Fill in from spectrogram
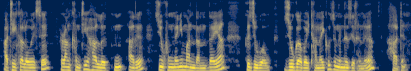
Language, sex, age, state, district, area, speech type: Bodo, male, 45-60, Assam, Udalguri, urban, spontaneous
